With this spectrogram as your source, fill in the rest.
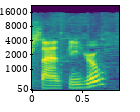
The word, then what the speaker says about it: San Pedro: ago i went to saint peter or san pedro thank you for the correct pronunciation of that so san pedro fish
